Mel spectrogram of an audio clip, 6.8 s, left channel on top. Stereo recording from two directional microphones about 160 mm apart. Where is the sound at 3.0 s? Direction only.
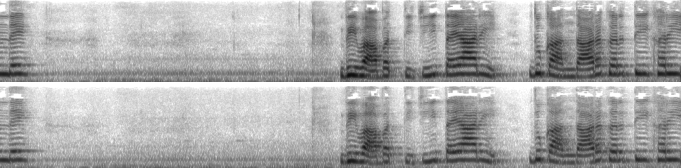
30° left (ahead or behind).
